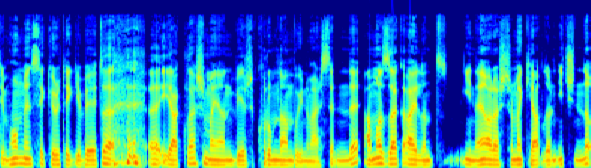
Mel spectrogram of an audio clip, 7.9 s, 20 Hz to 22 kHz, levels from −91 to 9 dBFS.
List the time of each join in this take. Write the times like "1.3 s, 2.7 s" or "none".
1.3 s, 2.2 s, 3.9 s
